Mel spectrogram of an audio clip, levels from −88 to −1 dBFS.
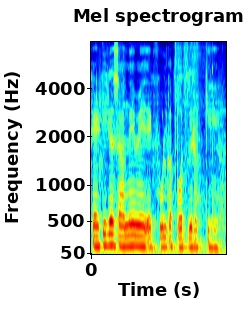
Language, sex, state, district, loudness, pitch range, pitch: Hindi, male, Arunachal Pradesh, Lower Dibang Valley, -16 LUFS, 130-145 Hz, 140 Hz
